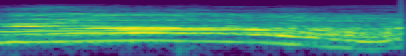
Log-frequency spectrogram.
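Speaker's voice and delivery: a high, loud flat refusal; blunt loud no. Retold or imitated. Speaker to the kid selling chocolates, a loud blunt no. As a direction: slam the door on the kid. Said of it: "that's what I said".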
